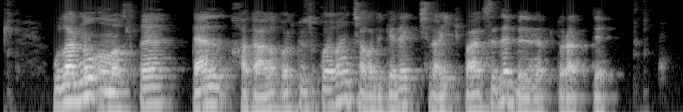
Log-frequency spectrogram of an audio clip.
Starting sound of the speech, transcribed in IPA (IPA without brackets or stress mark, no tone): u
